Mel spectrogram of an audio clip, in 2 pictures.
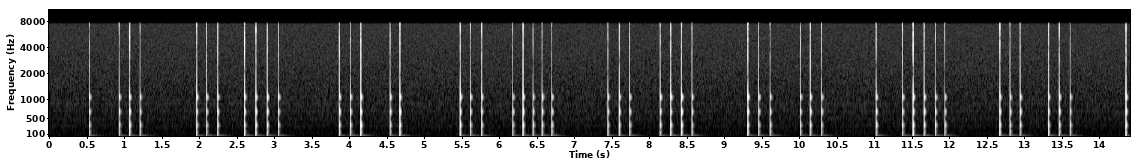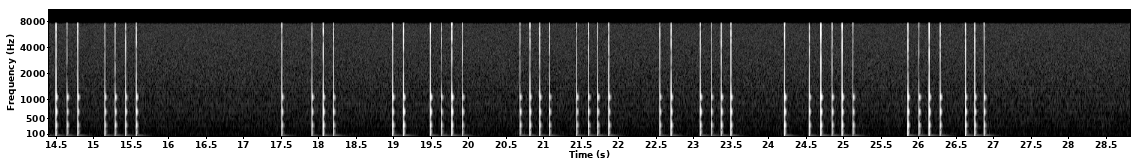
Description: Tap code, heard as knocks on wood, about 7 knocks a second. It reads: COMPONENT CITIES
